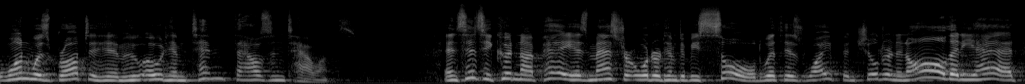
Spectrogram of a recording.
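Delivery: lively, dramatic Bible reading; scripture reading. Acted. A preacher reading Matthew to his congregation, dramatic. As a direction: read the parable like a story to the church.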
